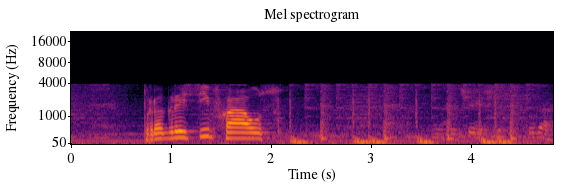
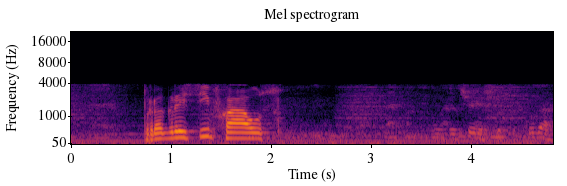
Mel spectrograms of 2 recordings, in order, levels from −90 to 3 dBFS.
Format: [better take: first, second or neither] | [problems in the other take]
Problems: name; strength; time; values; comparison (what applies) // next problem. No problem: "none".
second | background sound (Drum kit); 6 dB below the speech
